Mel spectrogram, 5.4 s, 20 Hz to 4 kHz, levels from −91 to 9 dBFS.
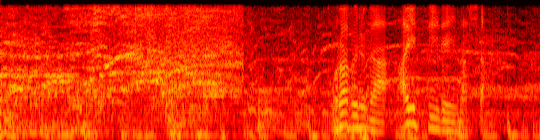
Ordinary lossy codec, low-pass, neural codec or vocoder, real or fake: none; 3.6 kHz; vocoder, 22.05 kHz, 80 mel bands, Vocos; fake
